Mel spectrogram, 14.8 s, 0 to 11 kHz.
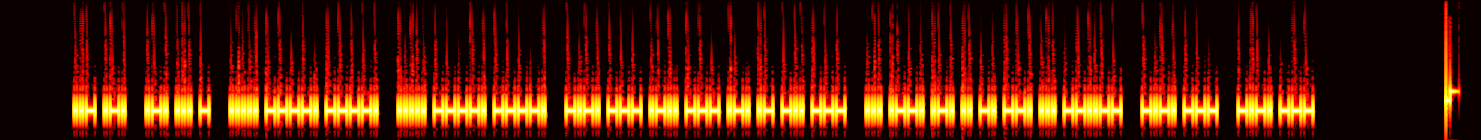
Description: Morse code, heard as a keyed tone, about 40 wpm, 700 Hz. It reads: UR RST 599 599 COLORADO SPRINGS, CO CO
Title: K1USN SST QSO Practice 40wpm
